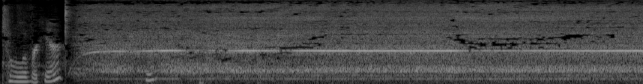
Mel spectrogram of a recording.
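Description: A heat tool blows and whirs steadily up close.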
